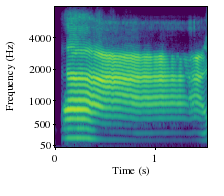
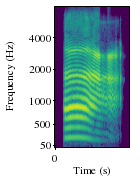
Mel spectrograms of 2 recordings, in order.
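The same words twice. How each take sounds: First: The sound is held on for long. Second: The sound is held for a medium length. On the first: The speaker calls it wrong. "We don't keep it running and say ah and stay on it" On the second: The speaker calls it right. "It's not too long, not too short kind of a letter"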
